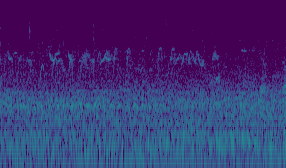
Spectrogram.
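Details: About a thousand ducklings: a dense, continuous chorus of short, high, chirping peeps that overlap without pause, with many birds calling at once over a steady background hiss.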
